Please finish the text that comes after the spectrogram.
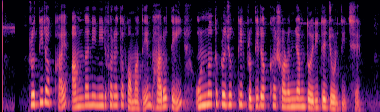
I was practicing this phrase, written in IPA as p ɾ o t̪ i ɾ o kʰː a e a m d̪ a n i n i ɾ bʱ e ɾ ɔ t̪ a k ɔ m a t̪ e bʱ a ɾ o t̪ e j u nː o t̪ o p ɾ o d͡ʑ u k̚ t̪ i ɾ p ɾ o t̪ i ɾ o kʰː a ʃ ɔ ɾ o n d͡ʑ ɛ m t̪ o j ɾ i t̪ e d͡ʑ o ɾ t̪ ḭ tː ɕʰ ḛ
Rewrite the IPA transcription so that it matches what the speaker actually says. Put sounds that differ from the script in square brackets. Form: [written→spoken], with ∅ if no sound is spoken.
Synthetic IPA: p ɾ o t̪ i ɾ o kʰː a e a m d̪ a n i n i ɾ bʱ [e→a] ɾ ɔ t̪ a k ɔ m a t̪ e bʱ a ɾ o t̪ e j u nː o t̪ o p ɾ o d͡ʑ u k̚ t̪ i ɾ p ɾ o t̪ i ɾ o kʰː a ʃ ɔ ɾ o n d͡ʑ [ɛ→a] m t̪ o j ɾ i t̪ e d͡ʑ o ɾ [t̪→d̪] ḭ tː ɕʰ ḛ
